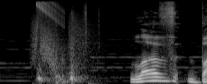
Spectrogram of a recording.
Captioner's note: logo whooshing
